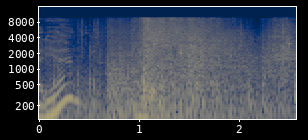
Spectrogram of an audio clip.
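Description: Crates smash apart with a sharp crash.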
